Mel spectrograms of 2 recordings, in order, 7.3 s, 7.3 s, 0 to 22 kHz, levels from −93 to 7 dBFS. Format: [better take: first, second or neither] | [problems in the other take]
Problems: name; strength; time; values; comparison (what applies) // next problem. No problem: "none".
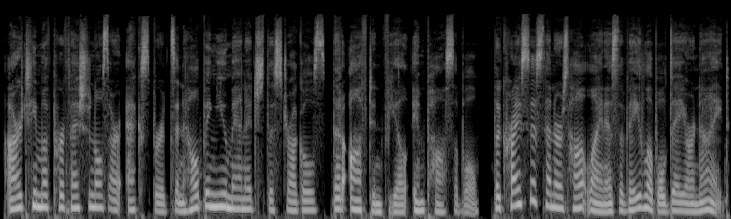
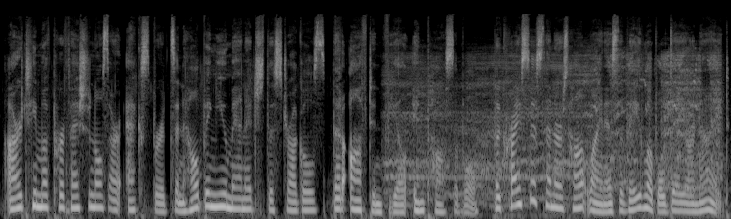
first | household noises; noticeable; throughout; 10 dB below the speech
